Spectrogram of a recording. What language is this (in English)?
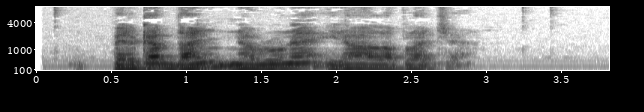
Catalan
